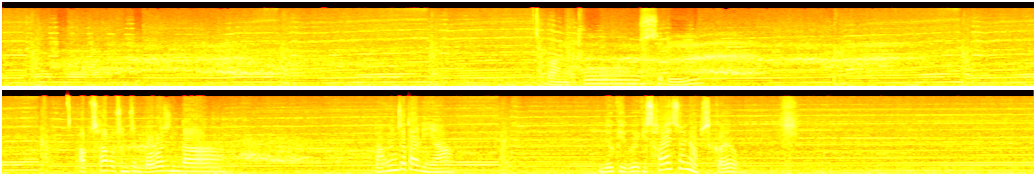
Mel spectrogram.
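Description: A race car engine roars and revs up through the gears.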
